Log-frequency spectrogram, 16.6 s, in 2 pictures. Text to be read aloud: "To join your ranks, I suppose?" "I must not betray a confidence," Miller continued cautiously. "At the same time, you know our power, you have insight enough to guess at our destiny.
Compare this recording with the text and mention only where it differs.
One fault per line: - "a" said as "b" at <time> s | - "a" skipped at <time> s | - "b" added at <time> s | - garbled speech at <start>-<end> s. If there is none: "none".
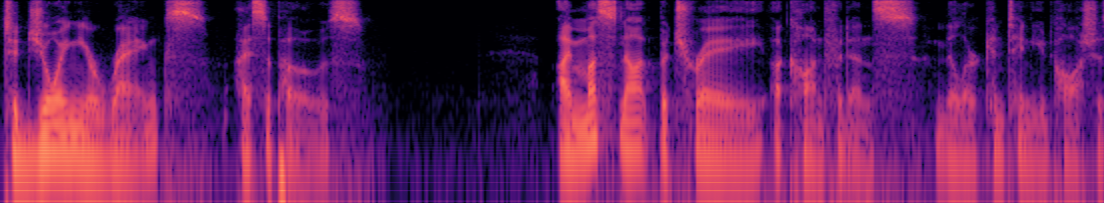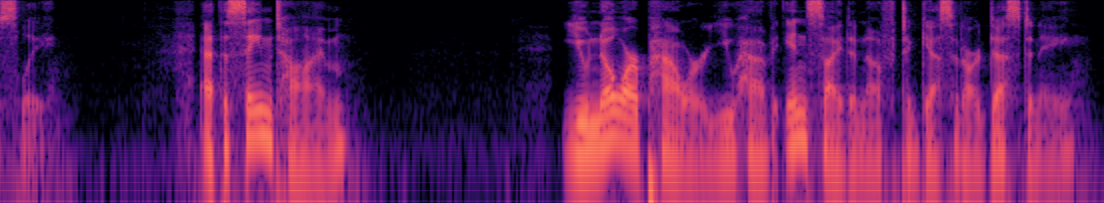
none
